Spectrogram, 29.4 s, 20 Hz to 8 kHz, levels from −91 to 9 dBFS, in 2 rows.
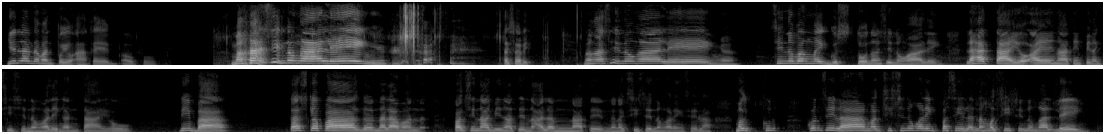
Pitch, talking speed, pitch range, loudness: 205 Hz, 100 wpm, 160-245 Hz, -37 LUFS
